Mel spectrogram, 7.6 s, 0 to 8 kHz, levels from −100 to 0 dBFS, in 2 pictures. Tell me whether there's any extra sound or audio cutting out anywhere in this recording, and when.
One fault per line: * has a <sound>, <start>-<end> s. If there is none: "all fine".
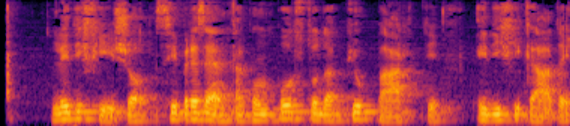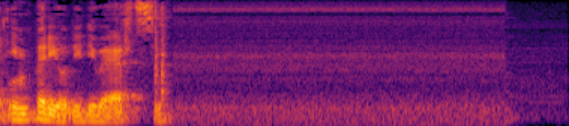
all fine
